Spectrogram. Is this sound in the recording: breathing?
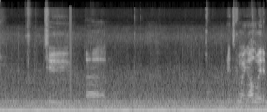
no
